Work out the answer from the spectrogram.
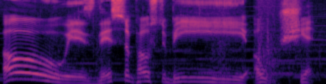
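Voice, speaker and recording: A man's voice: mid-range voice, very animated, slow pace. A man livestreaming a game with casual, joking, sweary commentary, reacting as he plays. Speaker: streamer and professional voice actor. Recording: faint game music behind. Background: game music.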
